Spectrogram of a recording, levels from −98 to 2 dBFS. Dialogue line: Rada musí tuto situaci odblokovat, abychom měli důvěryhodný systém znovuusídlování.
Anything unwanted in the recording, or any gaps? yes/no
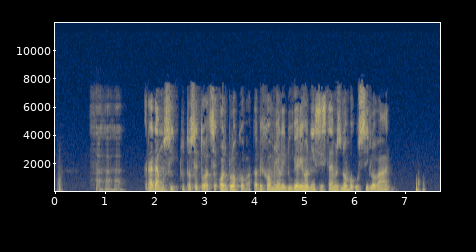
yes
